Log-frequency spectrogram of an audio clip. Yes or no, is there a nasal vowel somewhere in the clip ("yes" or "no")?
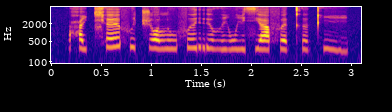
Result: no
